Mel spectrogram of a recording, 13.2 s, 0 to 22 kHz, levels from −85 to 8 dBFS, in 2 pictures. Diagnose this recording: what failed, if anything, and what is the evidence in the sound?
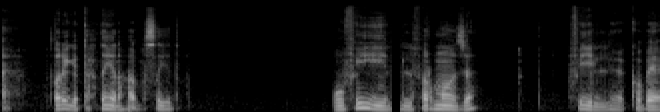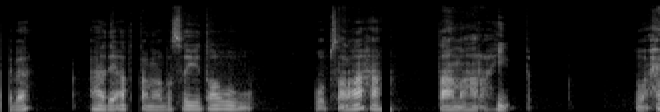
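Buffer stage failed: blocks of digital silence at 3.90, 6.60, 7.90 (before "بسيطة و") and 10.40 s (before "طعمها رهيب"), each 93 ms, fitting 4096-sample buffer underruns. A 300 ms hole follows at 12.33 s.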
